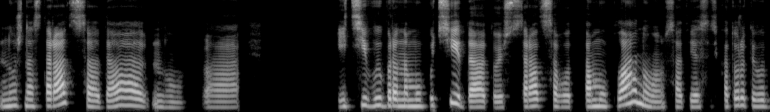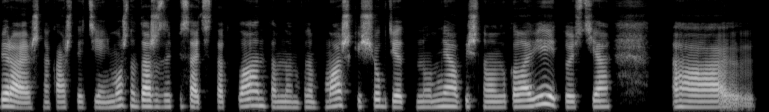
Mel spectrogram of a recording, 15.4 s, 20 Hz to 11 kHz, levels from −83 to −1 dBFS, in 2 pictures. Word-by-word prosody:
нужно 200 0 -3
стараться, 200 -1 +3
да, 205 0 +2
ну, 160 -2 -12 0.2
а, 165 0 -7 1.0
идти 190 +4 +2
выбранному 195 -2 0
пути, 210 +7 +5
да, 170 -2 +3
то 165 - -10
есть 165 0 +5
стараться 195 +1 +1
вот 170 0 -5
тому 185 0 +1
плану 215 - +2
соответствовать, 175 +1 -7
который 210 +4 -4
ты 195 - -7
выбираешь 175 -6 +2
на 160 - -11
каждый 160 0 -5
день. 160 -1 -5
Можно 200 +2 -3
даже 185 -1 +3
записать 180 -1 -1
этот 160 -1 -6
план, 205 +2 +1
там, 165 -1 -7
на 165 - -6
на 165 +1 -8
бумажке, 190 +1 +1
еще 195 +2 +2
где-то, 170 -4 -2
но 170 0 -9
у - - -8
меня 185 +1 0
обычно 180 -2 -2
он 165 - -5
в 165 - -10
голове, 200 +8 +2
и 215 - -16
то - - -7
есть 165 0 -3
я, 180 0 0 0.6
а, 170 -1 +2
э. - - -8
180 Hz, 180 wpm, -24 LUFS, 170-200 Hz, 1.0 s, пути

